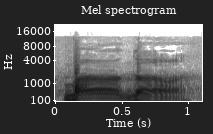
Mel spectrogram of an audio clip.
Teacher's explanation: So, if you pay attention to how you make the g, what you're doing is you're saying burr, and then the back of your tongue makes that stop at the velum that is ga.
